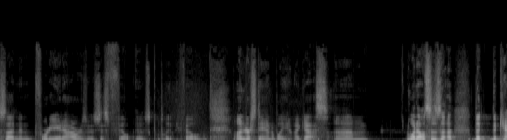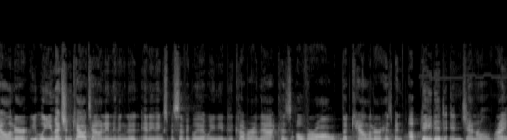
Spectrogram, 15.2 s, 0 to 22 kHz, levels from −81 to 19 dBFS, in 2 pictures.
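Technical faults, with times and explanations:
13.89–15.22 s, switching supply whistle: right after "the calendar has been", a faint high whistle appears near 10 kHz, wandering between about 9.7 and 10.3 kHz, roughly 40 dB under the speech. That's a switching power supply running in an audible burst mode or beating with another one, its pitch shifting as the load changes.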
